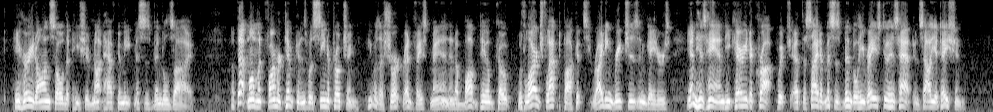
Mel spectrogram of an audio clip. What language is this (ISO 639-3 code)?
eng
